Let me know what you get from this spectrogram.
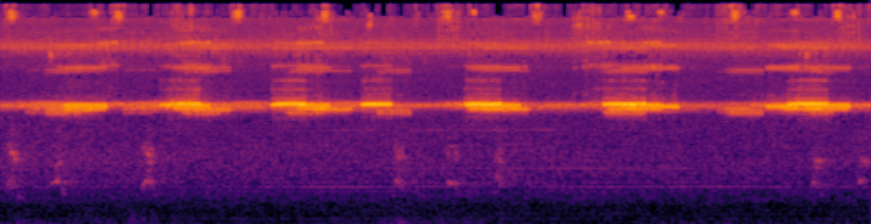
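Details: Cricket sounds for relaxation: a constant shrill trill, overlaid by louder buzzing bursts that repeat roughly every second, with soft lower clicks in the background.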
